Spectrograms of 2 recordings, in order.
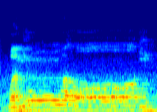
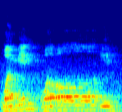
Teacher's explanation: Mesti dimasukkan suara nun mati itu dengan waw. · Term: idgham bi gunnah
